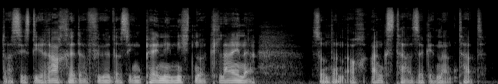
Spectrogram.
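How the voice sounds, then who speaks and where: A man narrating a children's audiobook in an expressive storytelling manner. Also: deep voice, normal speed, creaky, breathy edge.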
